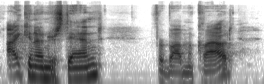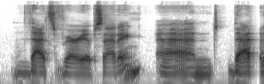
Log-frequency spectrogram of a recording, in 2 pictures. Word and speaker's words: McLeod: It's spelled McLeod. I was like 7 and I didn't know that it was supposed to be pronounced McLeod.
